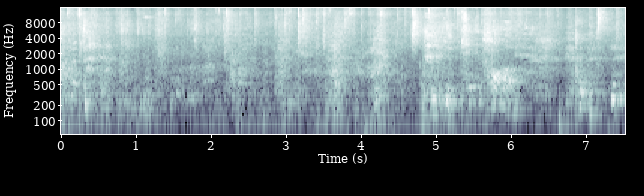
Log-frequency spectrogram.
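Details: Persistent female English Bulldog pestering to play indoors, giving short whining yips and grunts in scattered bursts, tightest around the middle, over a man's voice talking and scuffling movement noise.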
